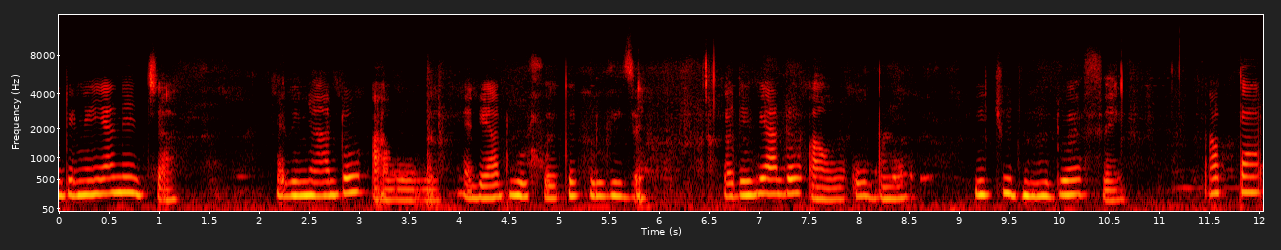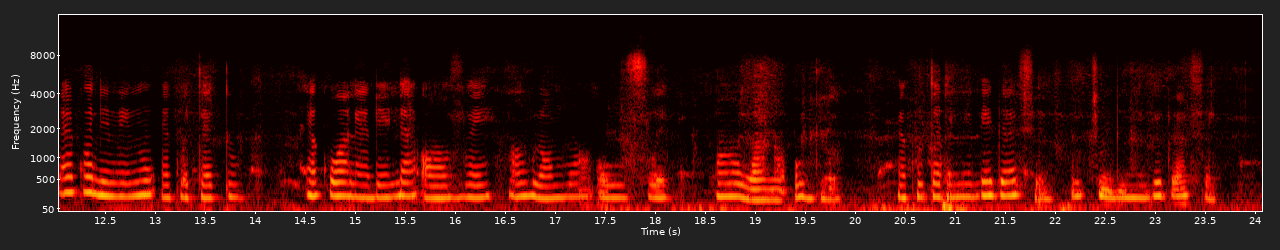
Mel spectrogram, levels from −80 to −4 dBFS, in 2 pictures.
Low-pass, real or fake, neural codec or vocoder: 14.4 kHz; fake; codec, 32 kHz, 1.9 kbps, SNAC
